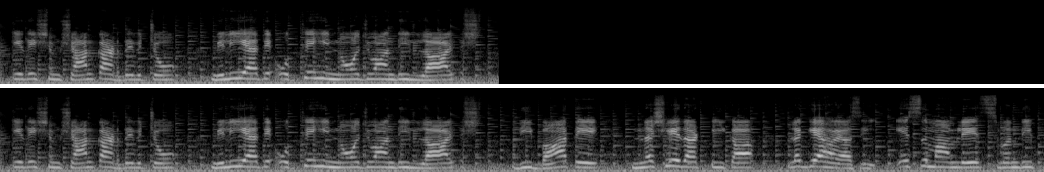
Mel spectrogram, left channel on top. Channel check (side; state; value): left; drops out; at 5.0 s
